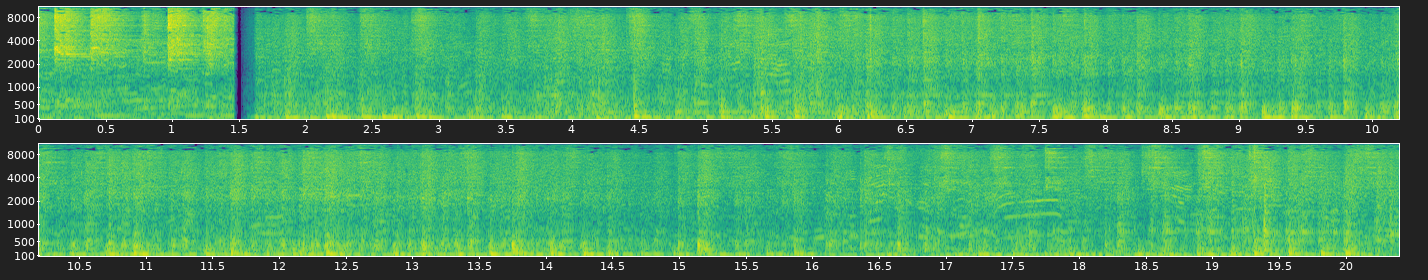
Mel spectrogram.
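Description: Drum-heavy music with a steady beat, over crowd voices; the sound drops out completely for a moment about one and a half seconds in.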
